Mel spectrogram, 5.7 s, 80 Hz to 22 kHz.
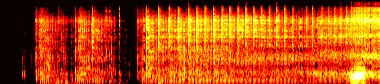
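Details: Stihl MS 231 chainsaw after sprocket replacement, test run with bar, chain and cover refitted: a few starter pulls, catches and fires evenly at steady idle, picking up slightly at the end; runs clean, normal running.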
